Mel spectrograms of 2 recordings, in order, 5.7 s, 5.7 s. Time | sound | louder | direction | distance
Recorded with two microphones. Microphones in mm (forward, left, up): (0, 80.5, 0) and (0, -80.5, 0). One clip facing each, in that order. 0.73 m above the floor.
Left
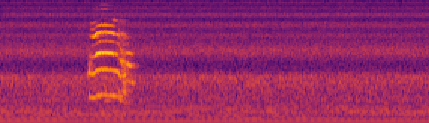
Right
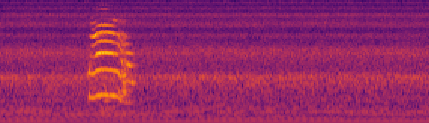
1.2 | a cat meowing | right 2 dB | 10° right (ahead or behind) | 0.8 m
